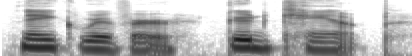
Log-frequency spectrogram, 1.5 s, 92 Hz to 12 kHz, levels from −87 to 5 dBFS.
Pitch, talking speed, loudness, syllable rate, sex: 175 Hz, 115 wpm, -18 LUFS, 4.8 syllables/s, female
